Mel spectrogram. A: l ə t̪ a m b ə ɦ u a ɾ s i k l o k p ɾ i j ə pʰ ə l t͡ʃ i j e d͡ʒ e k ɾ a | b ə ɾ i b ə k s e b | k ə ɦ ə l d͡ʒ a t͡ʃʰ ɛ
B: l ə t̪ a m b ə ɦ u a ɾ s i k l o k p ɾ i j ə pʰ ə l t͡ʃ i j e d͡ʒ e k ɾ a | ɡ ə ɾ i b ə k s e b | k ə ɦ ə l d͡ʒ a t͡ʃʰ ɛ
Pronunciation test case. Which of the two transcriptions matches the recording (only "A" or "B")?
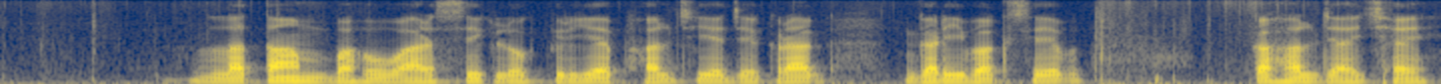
B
